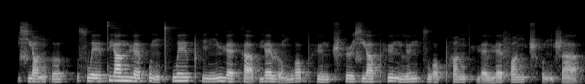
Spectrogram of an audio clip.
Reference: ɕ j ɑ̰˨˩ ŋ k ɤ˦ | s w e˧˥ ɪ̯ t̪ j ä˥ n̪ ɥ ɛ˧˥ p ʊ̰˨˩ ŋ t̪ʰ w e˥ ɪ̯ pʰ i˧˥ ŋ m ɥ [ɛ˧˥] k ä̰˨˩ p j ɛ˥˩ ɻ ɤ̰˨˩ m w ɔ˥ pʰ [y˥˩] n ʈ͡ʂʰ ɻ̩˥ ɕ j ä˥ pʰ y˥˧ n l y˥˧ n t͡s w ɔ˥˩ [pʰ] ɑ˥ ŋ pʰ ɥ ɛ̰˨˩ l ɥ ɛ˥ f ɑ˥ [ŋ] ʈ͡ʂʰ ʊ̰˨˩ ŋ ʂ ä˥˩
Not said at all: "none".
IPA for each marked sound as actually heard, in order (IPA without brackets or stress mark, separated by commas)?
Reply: ɛ˧˥, y˧˥, pʰ, ŋ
